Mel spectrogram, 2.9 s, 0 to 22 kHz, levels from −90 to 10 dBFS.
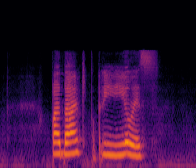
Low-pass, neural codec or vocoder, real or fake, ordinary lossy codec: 7.2 kHz; codec, 16 kHz, 0.5 kbps, FreqCodec, larger model; fake; AAC, 32 kbps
